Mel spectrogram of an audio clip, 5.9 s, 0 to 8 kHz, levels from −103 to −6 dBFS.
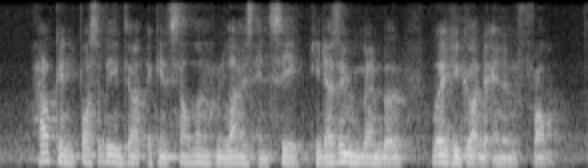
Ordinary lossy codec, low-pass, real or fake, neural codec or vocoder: none; 7.2 kHz; fake; codec, 16 kHz, 1.1 kbps, Voila-Tokenizer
